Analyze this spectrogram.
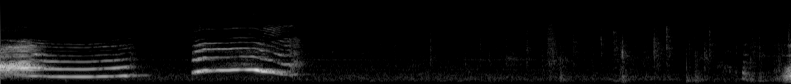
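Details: A male Siberian Husky begs for his breakfast with two long, wavering howls, each holding pitch, the second rising then falling, before sliding down, followed by soft scuffling. Siberian Husky.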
